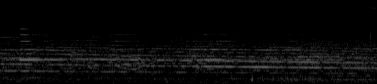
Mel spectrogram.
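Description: Folsom Fire Department fire truck siren during a hometown parade, a faint steady wailing tone heard from a distance over crowd noise.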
